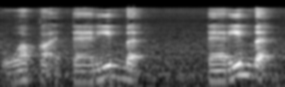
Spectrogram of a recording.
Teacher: lantunan kecil pada huruf qalqalah qaf yang mati di tengah kalimah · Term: qalqalah sughra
